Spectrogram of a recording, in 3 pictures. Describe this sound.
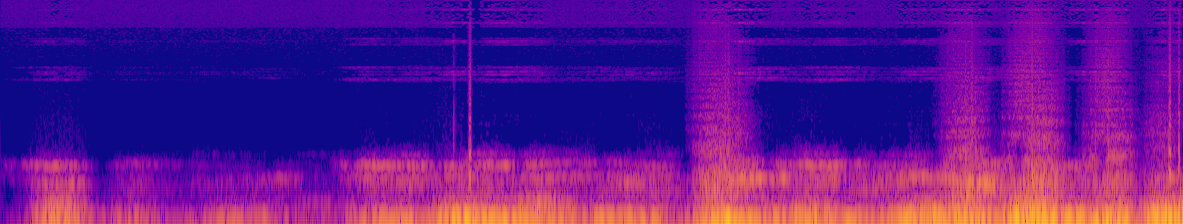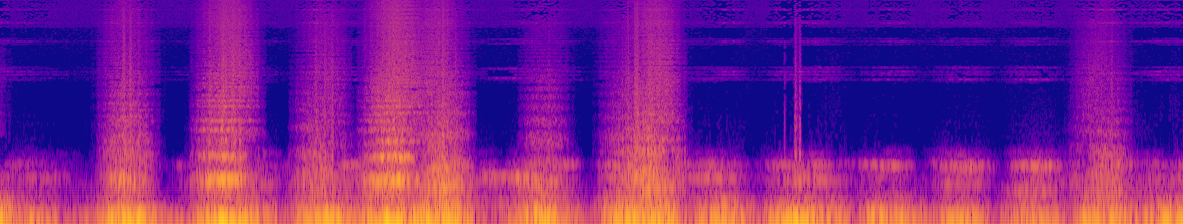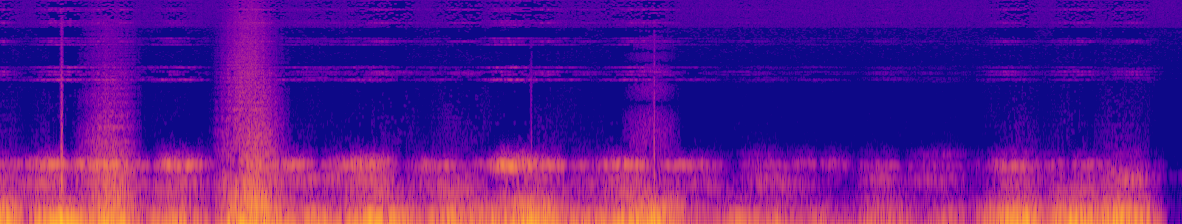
Two plates being scraped together by my webcam microphone, then I changed the pitch of the noise and played around with paulstretch in Audacity. Could be used for a horror or dark sci-fi setting.
Hey. I’ve moved my account.
Terror, Horror, Atmosphere, Scary, Evil, Halloween, Freaky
